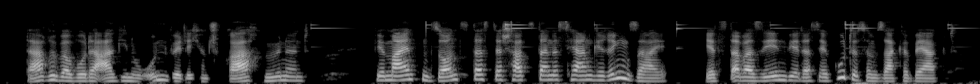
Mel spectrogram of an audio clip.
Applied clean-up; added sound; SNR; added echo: classical method spectral subtraction.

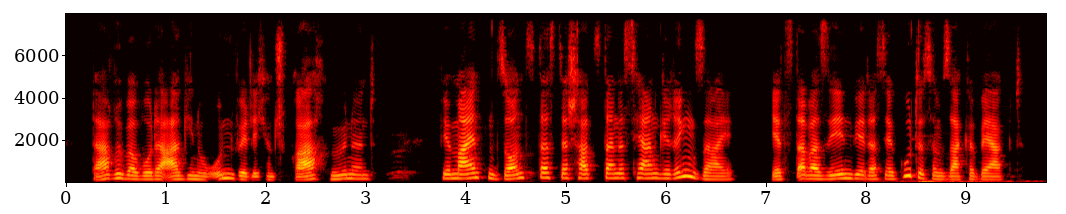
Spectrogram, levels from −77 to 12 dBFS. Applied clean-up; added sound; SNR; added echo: neural mask model Resemble Enhance denoiser.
